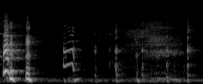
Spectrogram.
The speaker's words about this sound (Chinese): 不要打嗝可以吗？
